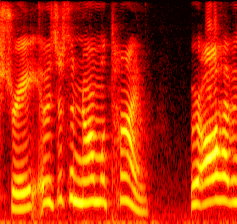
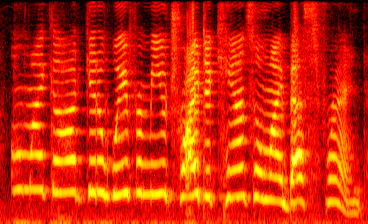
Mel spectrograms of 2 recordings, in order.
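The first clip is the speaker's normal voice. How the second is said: high, singsong taunting voice, slower on the accusation; playful Minx taunt; 9 semitones higher than usual. Retold or imitated. Minx running away from him at the party, high playful taunting. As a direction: tease like a kid running off shouting an accusation. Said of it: "He runs away playful like this".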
